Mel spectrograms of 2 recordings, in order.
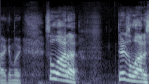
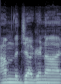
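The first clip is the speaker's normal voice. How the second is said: ordinary delivery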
